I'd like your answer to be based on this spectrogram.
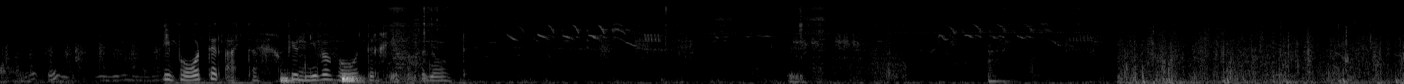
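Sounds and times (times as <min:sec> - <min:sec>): small bird chirping: 0:01.6 - 0:11.2
soft low thumps: 0:02.6 - 0:04.0.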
